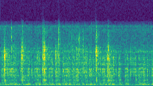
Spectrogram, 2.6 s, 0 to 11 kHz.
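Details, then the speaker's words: RC steam tug Resolve with a new JMC servo pump (70 rpm) feeding the boiler: a thin, steady motor whir with light rapid ticking. This comes from a servo whose neutral wasn't trimmed, so it keeps turning. "Ce que vous entendez malheureusement, c'est le cerveau qui n'a pas été tout à fait calé. Ce qui fait que il tourne."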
